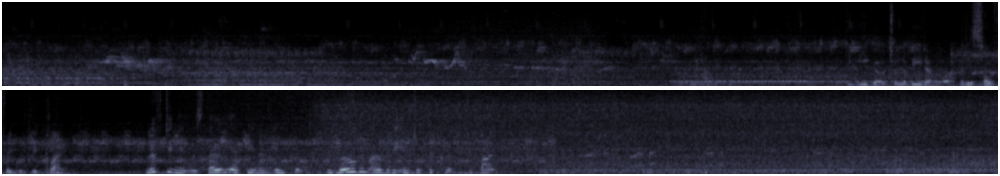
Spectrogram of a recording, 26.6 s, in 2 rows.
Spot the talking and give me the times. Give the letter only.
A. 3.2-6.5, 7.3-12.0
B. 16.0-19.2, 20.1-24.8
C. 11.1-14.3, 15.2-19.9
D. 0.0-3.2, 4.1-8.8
C.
